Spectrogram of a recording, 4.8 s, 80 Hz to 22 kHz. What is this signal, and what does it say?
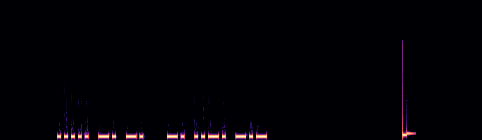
Morse code, heard as a keyed tone, about 36 wpm, 700 Hz. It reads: 5NN NFK
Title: Ontario QSO Party Exchange 35wpm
